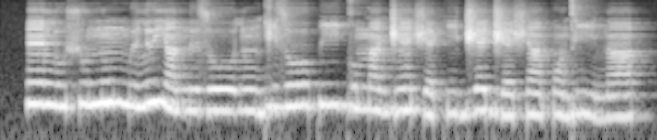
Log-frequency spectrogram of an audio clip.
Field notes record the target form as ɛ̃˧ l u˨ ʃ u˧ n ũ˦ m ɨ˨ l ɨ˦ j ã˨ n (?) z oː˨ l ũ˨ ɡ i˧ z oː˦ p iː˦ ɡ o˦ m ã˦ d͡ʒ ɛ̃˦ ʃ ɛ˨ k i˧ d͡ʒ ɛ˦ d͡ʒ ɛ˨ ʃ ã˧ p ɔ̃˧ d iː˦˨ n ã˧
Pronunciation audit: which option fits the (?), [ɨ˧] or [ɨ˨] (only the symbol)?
ɨ˨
